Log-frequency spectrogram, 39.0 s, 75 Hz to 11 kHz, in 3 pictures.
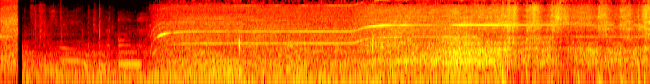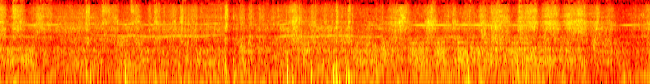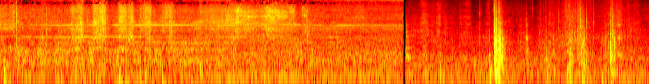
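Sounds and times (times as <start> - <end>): handheld vacuum motor whine: 0.0 - 0.4, 3.0 - 34.1
vacuum nozzle scraping surface: 3.7 - 33.0.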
